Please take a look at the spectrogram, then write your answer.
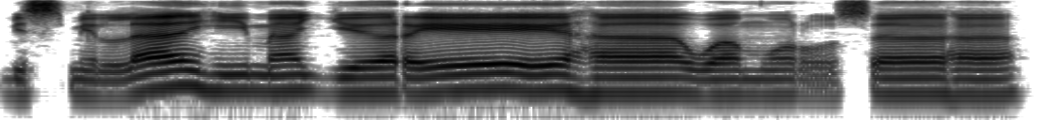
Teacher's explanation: imalah mereng yang dicondongkan kepada kasrah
